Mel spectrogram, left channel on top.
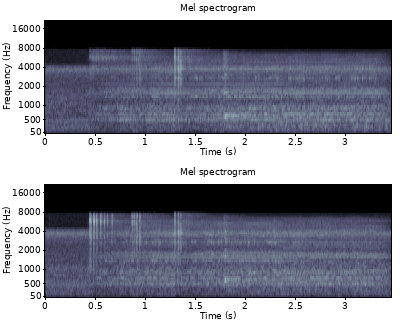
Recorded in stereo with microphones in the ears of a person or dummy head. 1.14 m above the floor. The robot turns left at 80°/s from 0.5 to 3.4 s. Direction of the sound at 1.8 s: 5° left (ahead or behind).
